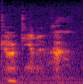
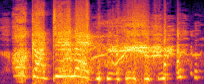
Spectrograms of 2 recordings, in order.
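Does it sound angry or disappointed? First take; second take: disappointed; angry. First: It is said with disappointment. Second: It is said angrily.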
